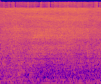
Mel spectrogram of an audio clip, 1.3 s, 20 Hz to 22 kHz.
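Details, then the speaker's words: Home air compressor system at about 80 psi regulated: steady high airy hiss over a low rumble, air escaping from a loose threaded fitting, to be fixed by rethreading with Teflon tape. "oh there's a hissing sound right here also so this will be a dress Yeah right here so this will be fixed and also right here"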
